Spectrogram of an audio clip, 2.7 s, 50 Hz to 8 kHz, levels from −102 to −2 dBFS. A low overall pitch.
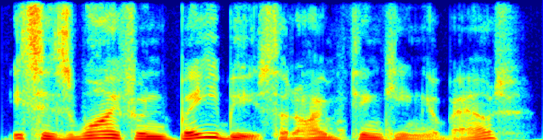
Yes: low, 125 Hz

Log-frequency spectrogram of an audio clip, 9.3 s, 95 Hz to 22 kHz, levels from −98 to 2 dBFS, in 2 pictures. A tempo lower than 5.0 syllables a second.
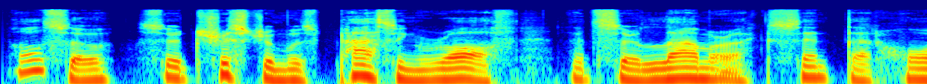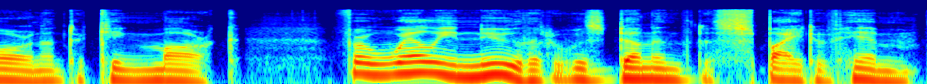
Yes: 4.4 syllables/s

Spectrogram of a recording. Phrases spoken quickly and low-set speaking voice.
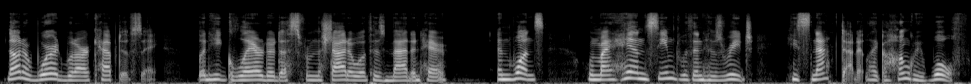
No: fast, 220 wpm; high, 215 Hz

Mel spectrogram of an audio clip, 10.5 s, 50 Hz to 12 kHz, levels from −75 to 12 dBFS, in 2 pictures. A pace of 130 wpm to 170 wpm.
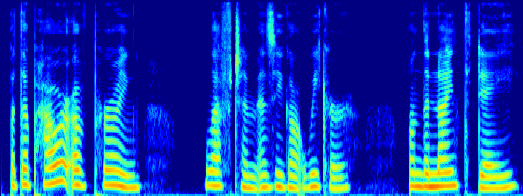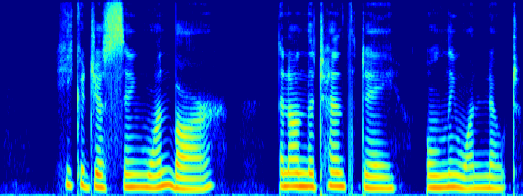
Yes: average, 165 wpm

